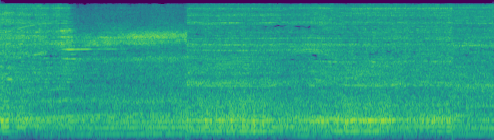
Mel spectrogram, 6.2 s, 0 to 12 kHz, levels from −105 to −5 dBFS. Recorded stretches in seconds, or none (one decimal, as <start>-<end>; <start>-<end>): 0.0-6.2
